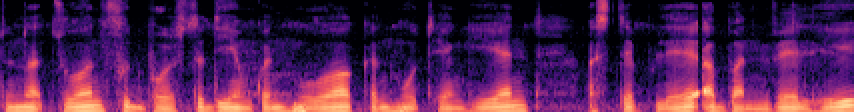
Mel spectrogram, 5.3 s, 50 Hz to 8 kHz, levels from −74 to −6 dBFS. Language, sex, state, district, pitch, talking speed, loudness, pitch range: Mizo, male, Mizoram, Aizawl, 95 Hz, 215 wpm, -20 LUFS, 90-105 Hz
